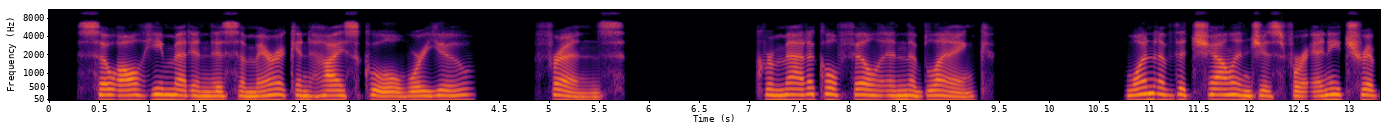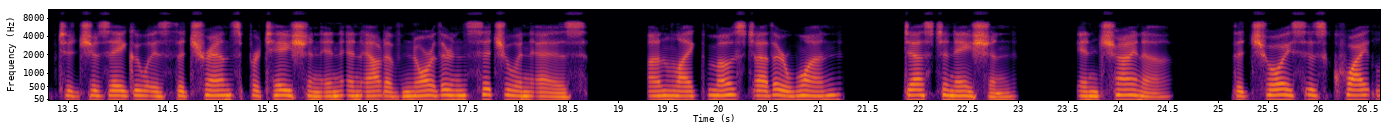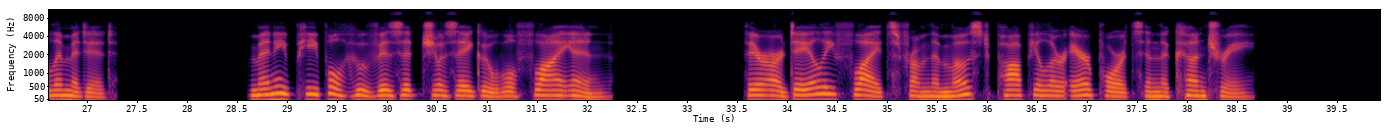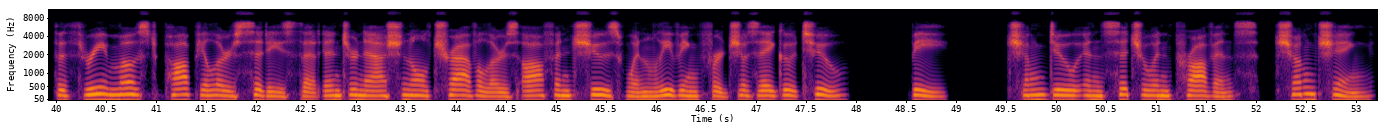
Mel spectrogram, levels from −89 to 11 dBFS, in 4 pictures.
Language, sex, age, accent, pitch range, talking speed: English, female, 40-59, American, 165-195 Hz, 100 wpm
